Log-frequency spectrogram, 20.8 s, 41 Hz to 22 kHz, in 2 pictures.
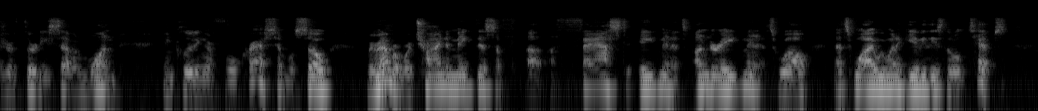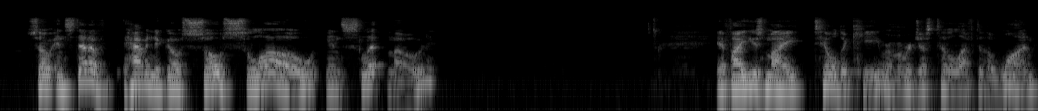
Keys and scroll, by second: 2.1 super+Tab, 11.0 super+z, 12.9 t.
